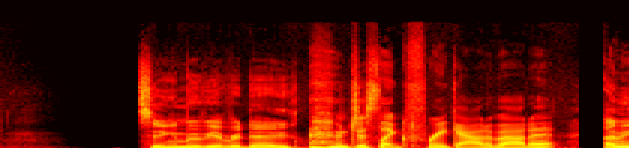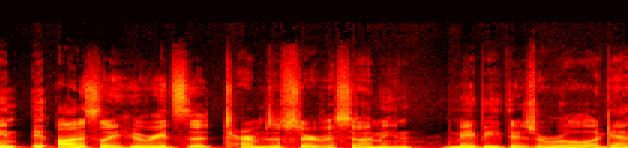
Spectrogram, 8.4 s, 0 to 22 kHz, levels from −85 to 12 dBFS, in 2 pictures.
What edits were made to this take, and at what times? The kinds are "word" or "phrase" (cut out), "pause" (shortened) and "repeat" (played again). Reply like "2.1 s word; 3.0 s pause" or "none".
none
